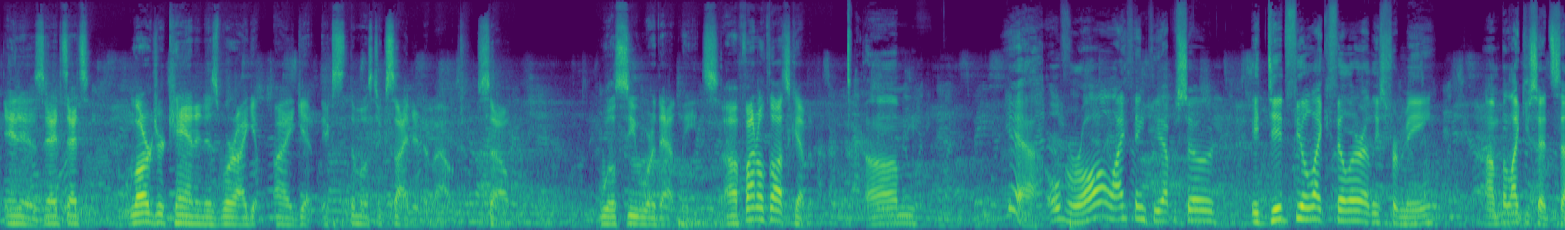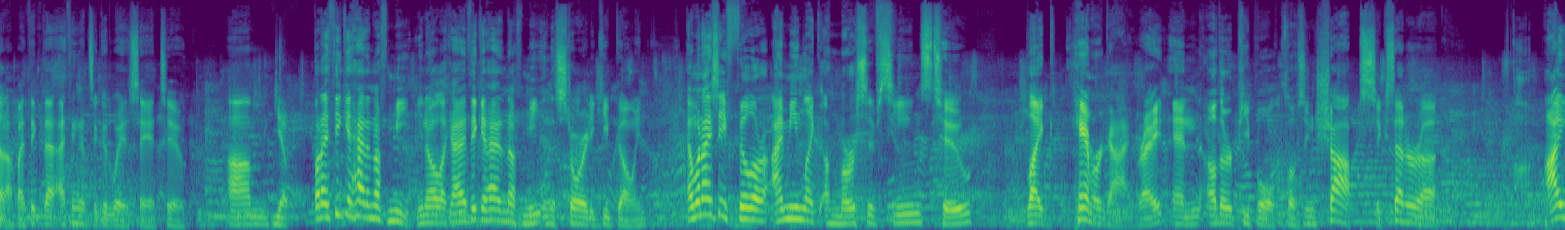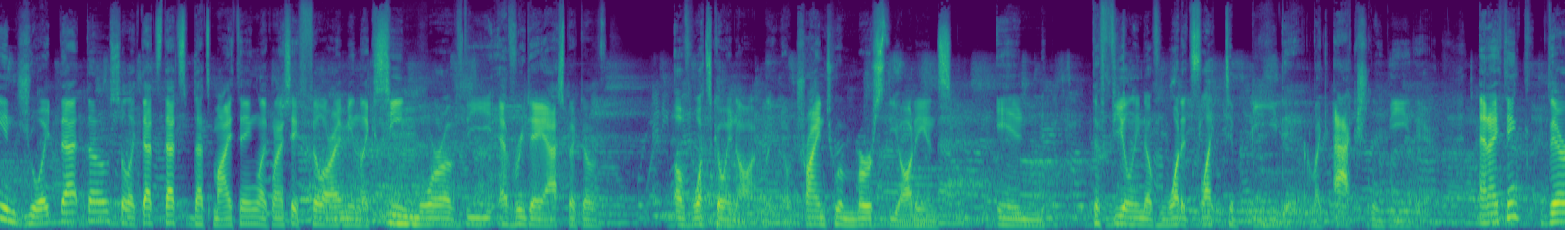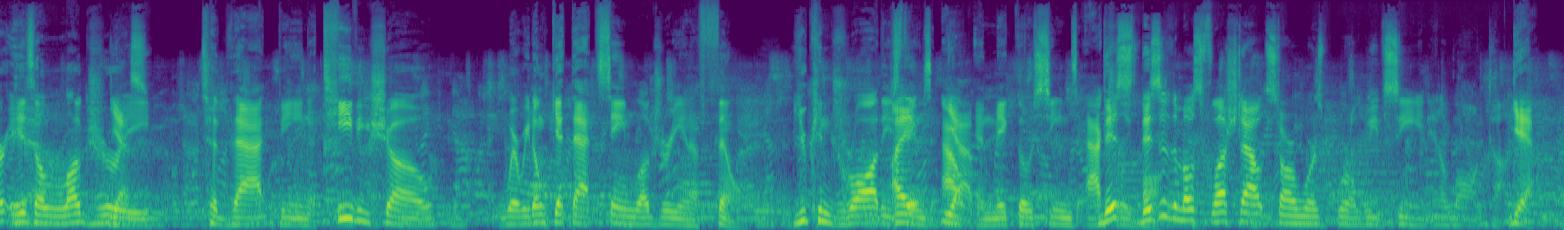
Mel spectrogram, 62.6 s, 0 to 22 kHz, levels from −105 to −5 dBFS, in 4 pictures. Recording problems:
chatter from many people; noticeable; throughout; 15 dB below the speech

